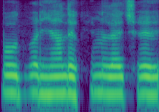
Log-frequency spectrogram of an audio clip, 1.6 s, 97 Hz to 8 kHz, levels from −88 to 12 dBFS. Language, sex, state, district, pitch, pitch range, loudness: Maithili, male, Bihar, Saharsa, 200 Hz, 195-205 Hz, -15 LUFS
